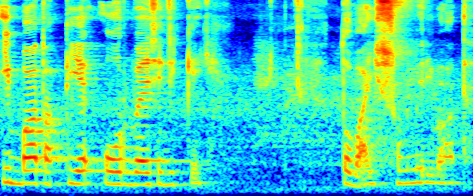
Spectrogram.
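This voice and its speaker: A man's voice: high-pitched, flat delivery, slow pace, vocal fry, noisy background. A man giving blunt, colloquial exam-strategy advice as a coaching YouTuber. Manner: blunt, colloquial, keeps saying "bhai sahab".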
